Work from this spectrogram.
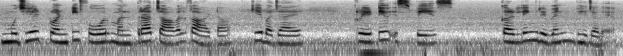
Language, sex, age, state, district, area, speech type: Urdu, female, 18-30, Delhi, East Delhi, urban, read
